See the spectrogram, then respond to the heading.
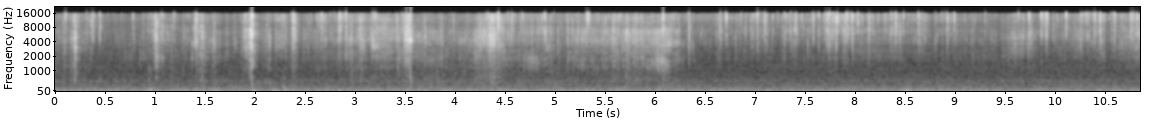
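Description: Yellow foam bead clay is squeezed, then stretched and torn by fingers in black nitrile gloves. Dense, bright crackling and crunching pops come from the beads, with sharper snaps now and then over a steady low hum.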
